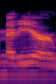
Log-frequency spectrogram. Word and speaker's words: Metier: This Pointe Metier, and it's pronounced like the French way would be Metier, but of course the residents pronounce it Metier, which is again, sort of adds to this sort of, the ambiance of this group.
